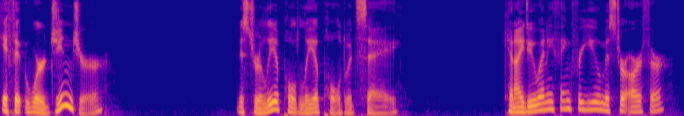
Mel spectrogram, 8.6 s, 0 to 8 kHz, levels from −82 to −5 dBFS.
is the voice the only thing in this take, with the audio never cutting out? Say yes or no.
yes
